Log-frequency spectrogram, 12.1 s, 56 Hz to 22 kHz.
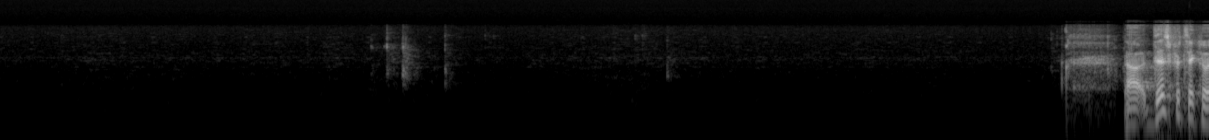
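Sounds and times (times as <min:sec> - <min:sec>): faint clicks: 0:02.7 - 0:05.0, 0:05.8 - 0:06.9.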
